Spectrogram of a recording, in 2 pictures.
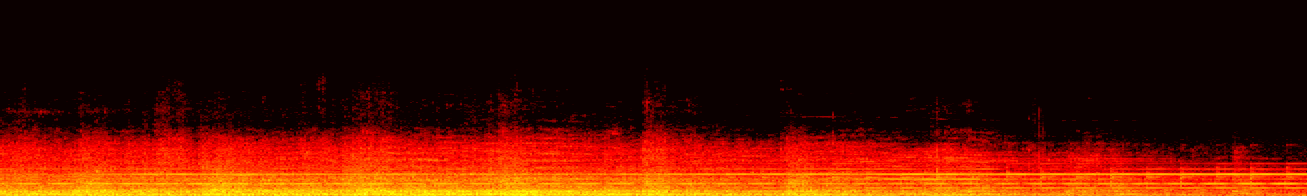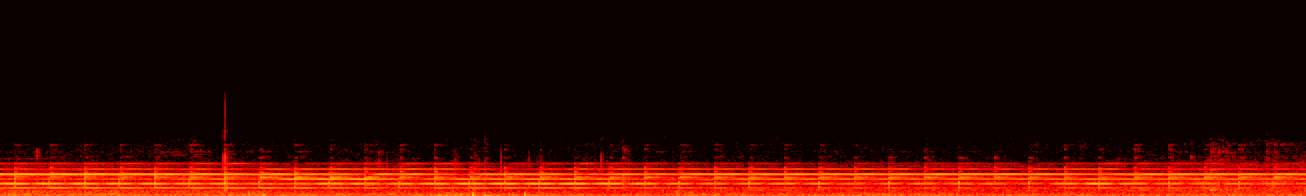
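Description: Intermodal freight train of truck trailers on flatcars rolling past a grade crossing, its wheel and car noise loud for the first eight to ten seconds and then fading away. Western-Cullen-Hayes electronic crossing bells ring in a steady, fast pulse throughout and cut off just before the end as the crossing clears and the gate rises.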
